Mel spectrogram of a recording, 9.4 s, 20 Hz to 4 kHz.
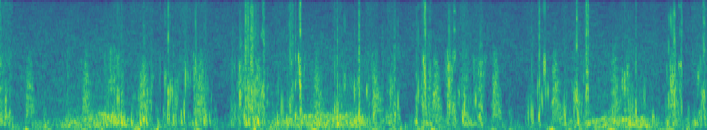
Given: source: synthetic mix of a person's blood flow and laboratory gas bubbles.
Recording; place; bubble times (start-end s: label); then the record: Doppler ultrasound of blood flow; subclavian vein
0.00-0.17 s: bubbles
1.38-2.85 s: bubbles
2.98-3.59 s: bubbles
3.65-4.21 s: bubbles
4.42-5.04 s: bubbles
5.13-5.36 s: bubbles
5.52-5.78 s: bubbles
5.92-6.51 s: bubbles
7.00-7.35 s: bubbles
7.49-7.92 s: bubbles
8.13-8.24 s: bubbles
8.26-8.53 s: bubbles
8.57-8.63 s: bubbles
8.67-8.76 s: bubbles
8.87-9.10 s: bubbles
9.22-9.44 s: bubbles
From the record:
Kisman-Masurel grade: 332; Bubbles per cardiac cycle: rolling drumbeat, 9 or more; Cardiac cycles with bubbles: 50 to 99%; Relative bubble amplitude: moderate (0.250 to 0.450); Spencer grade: 3 (all of the cardiac periods contain showers or single bubble signals, but not dominating or overriding the cardiac motion signals); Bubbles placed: anywhere in the cardiac cycle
